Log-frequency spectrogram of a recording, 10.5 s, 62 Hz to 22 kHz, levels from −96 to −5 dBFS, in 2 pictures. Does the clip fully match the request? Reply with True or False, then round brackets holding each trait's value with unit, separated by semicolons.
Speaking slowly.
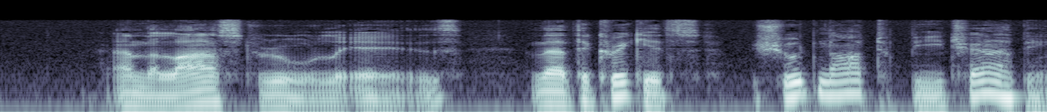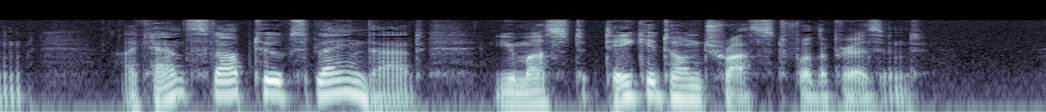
False (155 wpm)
